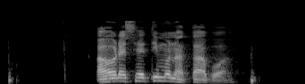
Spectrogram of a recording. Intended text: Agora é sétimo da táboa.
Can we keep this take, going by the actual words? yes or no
no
